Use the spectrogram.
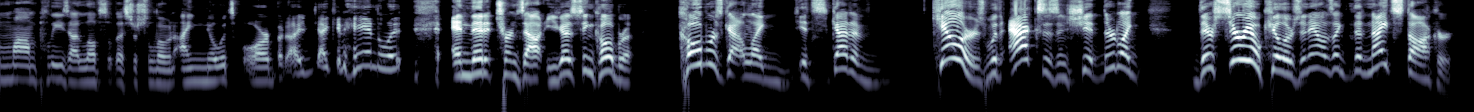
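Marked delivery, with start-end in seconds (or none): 0.0-4.1 mock, earnest pleading. Retelling begging his mom to take him to an R-rated movie: imitating own childhood plea. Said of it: "And I go".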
